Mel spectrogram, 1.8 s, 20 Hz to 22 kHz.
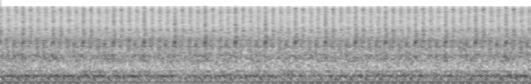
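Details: Turbo 1.8 20v petrol engine with the exhaust refitted: even, steady idle with a light mechanical tick and no stumbling or hunting; the tick and fluctuations are considered normal.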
